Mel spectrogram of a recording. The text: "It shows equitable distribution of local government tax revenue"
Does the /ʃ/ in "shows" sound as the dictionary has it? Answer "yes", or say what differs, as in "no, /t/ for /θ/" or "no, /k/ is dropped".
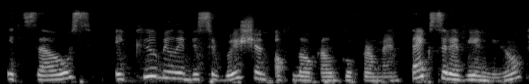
no, /s/ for /ʃ/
